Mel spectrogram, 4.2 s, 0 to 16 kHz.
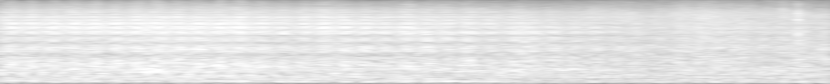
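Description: A pack of USRA stock cars' V8 engines running at racing speed, several engines droning together steadily.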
